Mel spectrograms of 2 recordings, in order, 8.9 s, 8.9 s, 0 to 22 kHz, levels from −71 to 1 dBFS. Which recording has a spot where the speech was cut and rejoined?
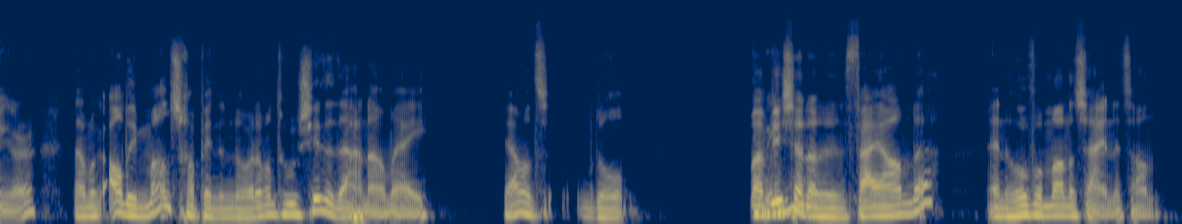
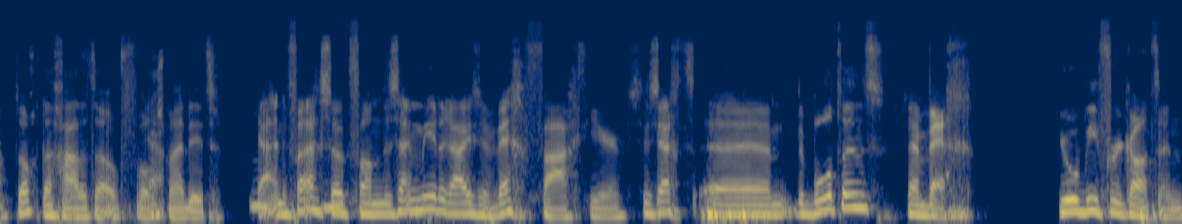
first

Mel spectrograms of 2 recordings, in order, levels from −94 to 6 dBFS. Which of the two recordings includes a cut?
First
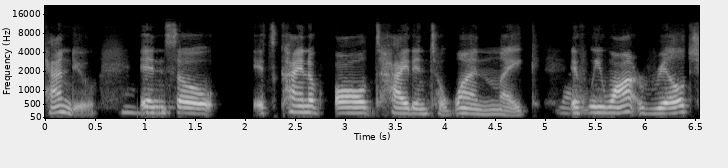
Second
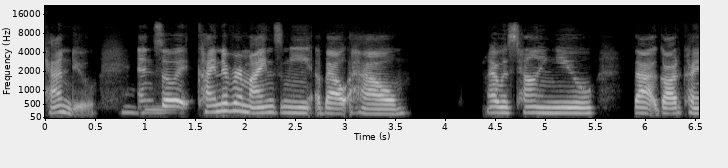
first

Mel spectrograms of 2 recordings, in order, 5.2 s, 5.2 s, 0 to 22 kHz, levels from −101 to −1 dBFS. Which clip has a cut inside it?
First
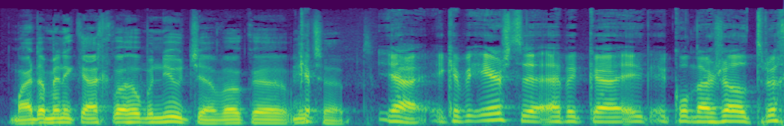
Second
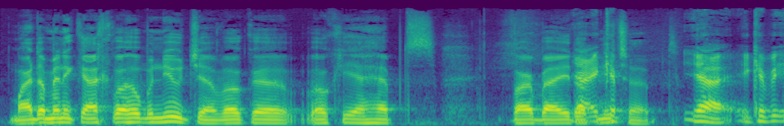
first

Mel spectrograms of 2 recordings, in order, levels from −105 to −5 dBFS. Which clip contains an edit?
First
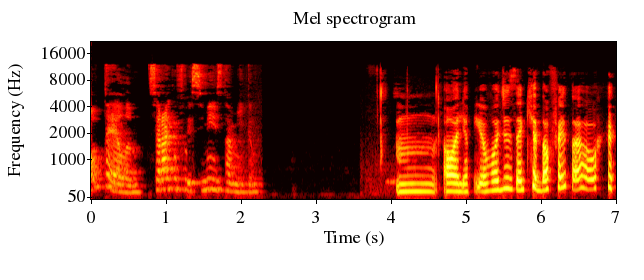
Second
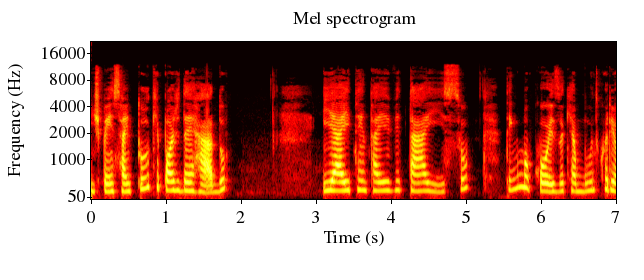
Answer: first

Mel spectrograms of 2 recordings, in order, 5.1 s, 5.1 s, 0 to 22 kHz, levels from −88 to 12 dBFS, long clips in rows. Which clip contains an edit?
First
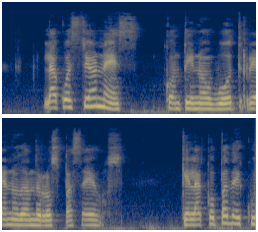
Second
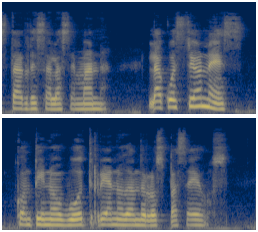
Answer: second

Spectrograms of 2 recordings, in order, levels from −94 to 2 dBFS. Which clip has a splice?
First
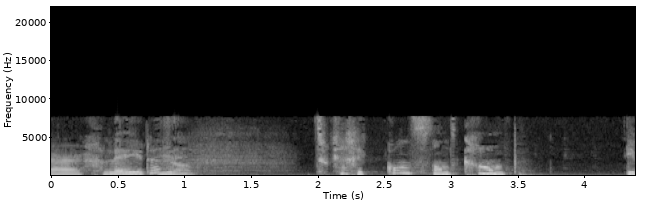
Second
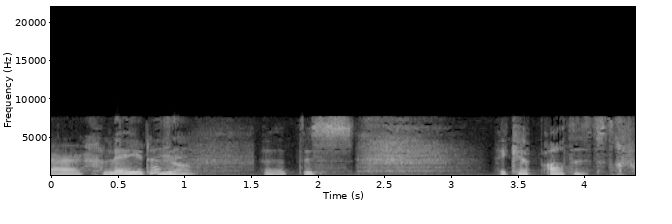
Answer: second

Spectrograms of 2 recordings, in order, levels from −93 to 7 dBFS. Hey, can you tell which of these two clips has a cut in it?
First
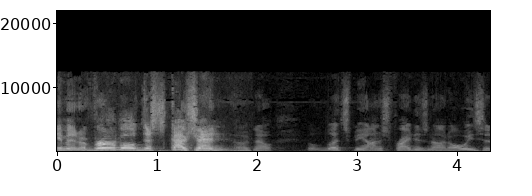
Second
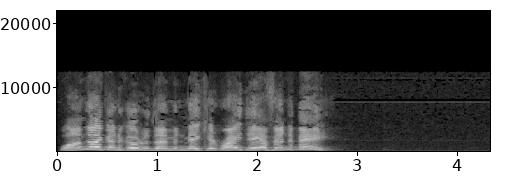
first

